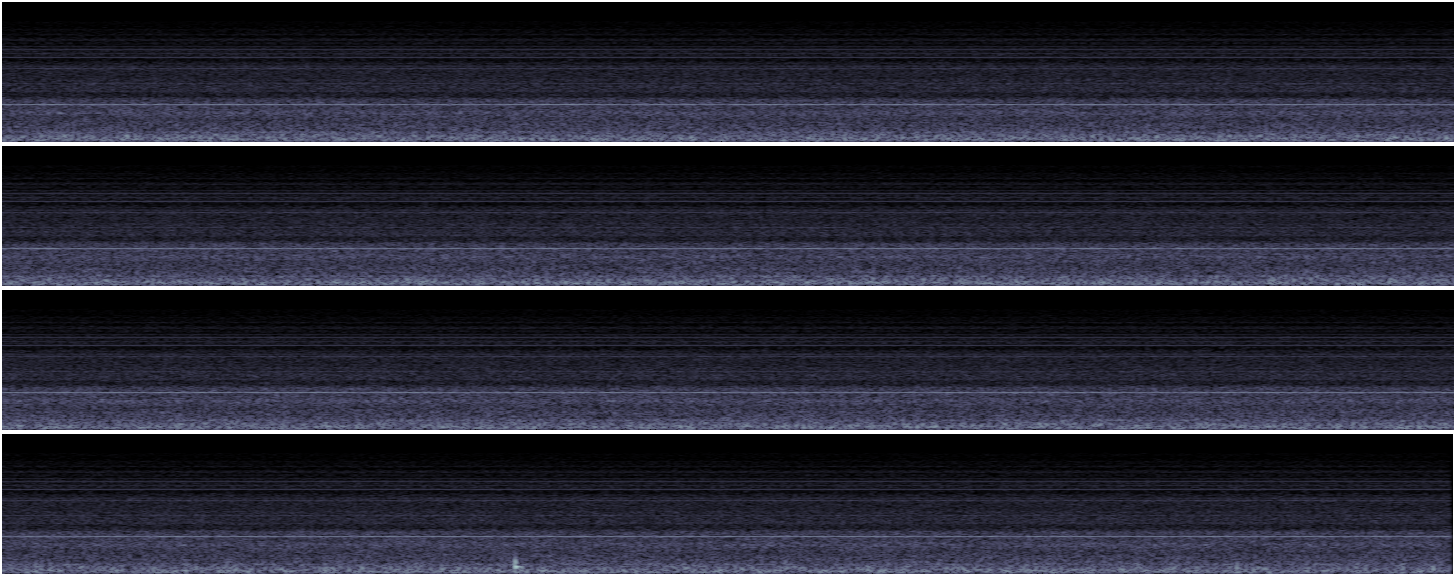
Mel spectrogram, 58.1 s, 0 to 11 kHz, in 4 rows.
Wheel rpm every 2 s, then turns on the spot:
0, 0, 0, 0, 0, 0, 0, 0, 0, 0, 0, 0, 0, 0, 0, 0, 0, 0, 0, 0, 0, 0, 0, 0, 0, 0, 0, 0, 0.
none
